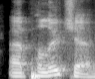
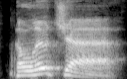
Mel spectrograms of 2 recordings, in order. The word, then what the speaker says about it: Pelucha: I'm Dave Henning, and today my guest is Phil Pelucha. Am I pronouncing that correctly, Phil? Pelucha. You were pretty close. Pelucha.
